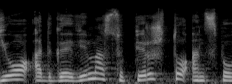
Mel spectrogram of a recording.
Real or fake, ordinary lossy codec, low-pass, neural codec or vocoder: real; AAC, 64 kbps; 14.4 kHz; none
